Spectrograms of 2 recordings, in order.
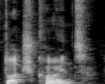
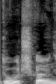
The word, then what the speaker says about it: Dogecoin: Und zwar ist Dogecoin oder Dogecoin, wie man es aussprechen möchte, eine Spaß-Kryptowährung eigentlich.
